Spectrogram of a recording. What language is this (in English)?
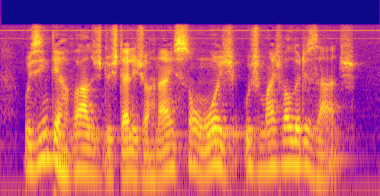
Portuguese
